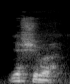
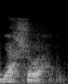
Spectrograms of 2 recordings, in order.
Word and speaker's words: Yeshua: Yeshua, or Yahshua, depending on how you want to pronounce it.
